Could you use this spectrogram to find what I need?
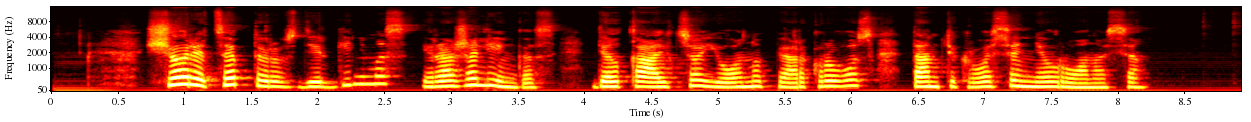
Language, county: Lithuanian, Vilnius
